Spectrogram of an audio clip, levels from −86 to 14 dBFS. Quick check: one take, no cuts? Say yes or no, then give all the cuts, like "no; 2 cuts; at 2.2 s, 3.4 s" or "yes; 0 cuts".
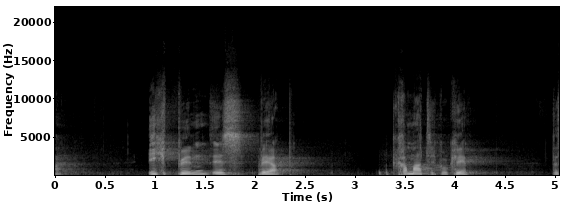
no; 2 cuts; at 1.5 s, 2.0 s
